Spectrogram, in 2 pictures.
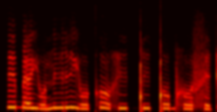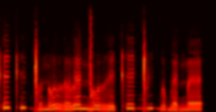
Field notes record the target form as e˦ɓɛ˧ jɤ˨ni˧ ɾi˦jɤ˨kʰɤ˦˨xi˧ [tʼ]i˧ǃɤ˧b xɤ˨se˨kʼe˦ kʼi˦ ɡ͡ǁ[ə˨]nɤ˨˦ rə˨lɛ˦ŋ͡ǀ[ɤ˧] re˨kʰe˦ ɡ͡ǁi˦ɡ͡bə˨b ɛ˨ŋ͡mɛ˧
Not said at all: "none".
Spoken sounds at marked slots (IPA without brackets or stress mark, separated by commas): ǃ, ə˨, ɤ˧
